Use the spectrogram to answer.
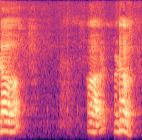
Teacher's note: मूर्धा क्षेत्र को स्पर्श करते हुए नीचे को गिरती है झटके से नीचे को गिरती है तो यह उत्त शप्त व्यंजन कहलाते हैं उत्त शप्त या द्विगुण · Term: द्विगुण व्यंजन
